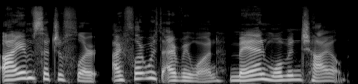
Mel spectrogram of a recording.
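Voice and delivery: ordinary talk

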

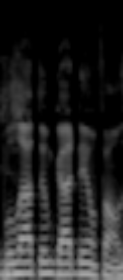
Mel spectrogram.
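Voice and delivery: ordinary talk

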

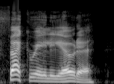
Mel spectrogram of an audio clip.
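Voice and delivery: loud, bitchy tone. Demonstrating a friend's catchphrase about ray liotta. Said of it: "That's the Corey impression".

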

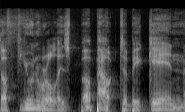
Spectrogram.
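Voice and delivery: exaggerated, hammy, sinister drawl, very slow and creepy. Retelling a film scene where the Tall Man speaks: over-the-top creepy Tall Man voice. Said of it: "in this, like, over-the-top, creepy way".

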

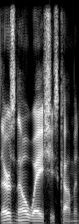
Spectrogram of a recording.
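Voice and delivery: ordinary delivery, nothing marked

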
